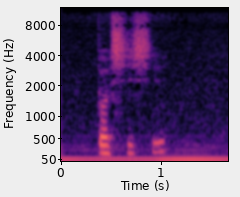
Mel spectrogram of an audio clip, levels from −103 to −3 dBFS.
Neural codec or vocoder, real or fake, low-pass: none; real; 10.8 kHz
